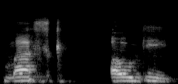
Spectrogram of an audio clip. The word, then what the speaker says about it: Muskogee: do you say it muskogee s-k-o-g-e-e musk ogie that's what i was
